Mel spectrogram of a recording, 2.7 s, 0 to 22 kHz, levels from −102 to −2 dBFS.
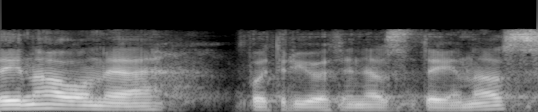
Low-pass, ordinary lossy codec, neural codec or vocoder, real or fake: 7.2 kHz; MP3, 64 kbps; codec, 16 kHz, 4.8 kbps, FACodec; fake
